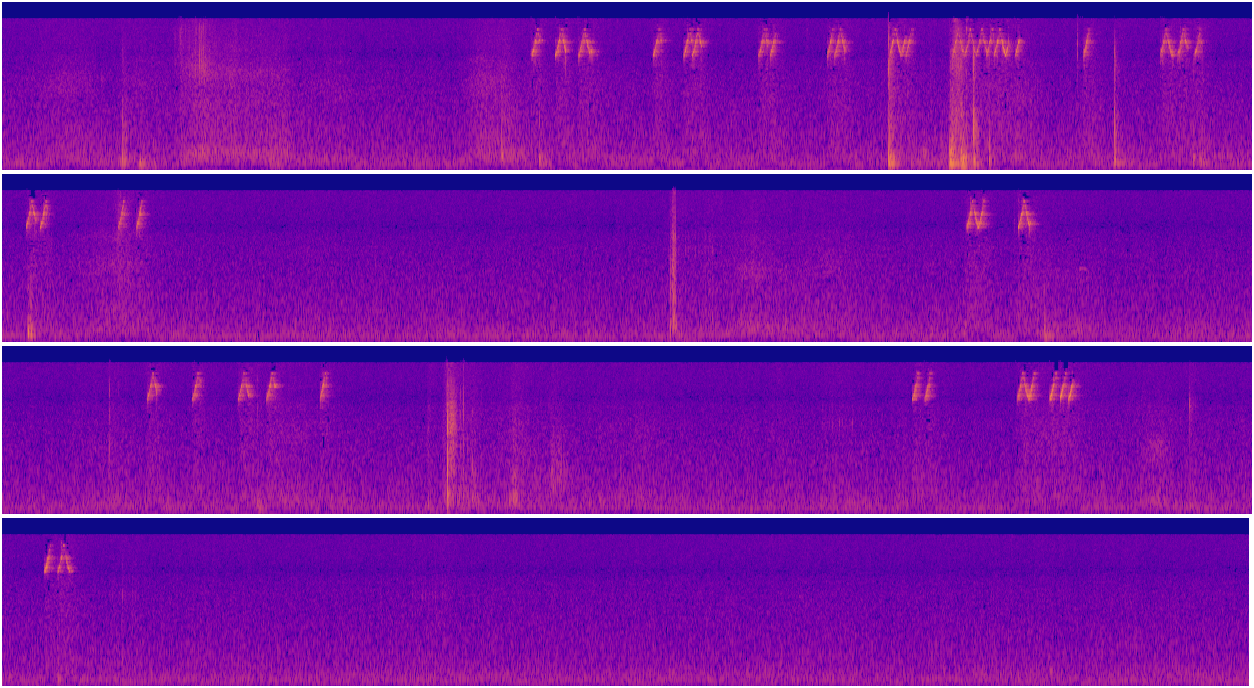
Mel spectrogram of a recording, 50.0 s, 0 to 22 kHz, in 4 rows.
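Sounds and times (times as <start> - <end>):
high electronic chirps: 5.3 - 10.2, 11.6 - 12.0, 12.8 - 13.0, 13.6 - 14.0, 22.2 - 22.9, 26.4 - 28.3, 34.1 - 34.4, 35.2 - 35.8, 37.9 - 38.2
thumps: 8.3 - 10.2.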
